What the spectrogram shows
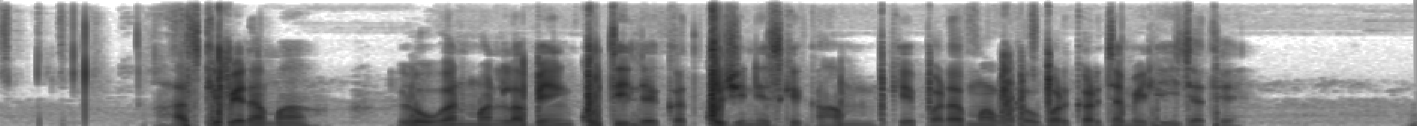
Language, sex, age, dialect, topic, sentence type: Chhattisgarhi, male, 18-24, Western/Budati/Khatahi, banking, statement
